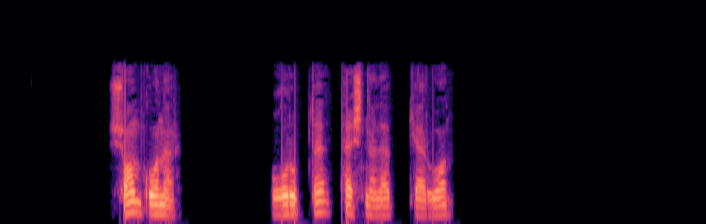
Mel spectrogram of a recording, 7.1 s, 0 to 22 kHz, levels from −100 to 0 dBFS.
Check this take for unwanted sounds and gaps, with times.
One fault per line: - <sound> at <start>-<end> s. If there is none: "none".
none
